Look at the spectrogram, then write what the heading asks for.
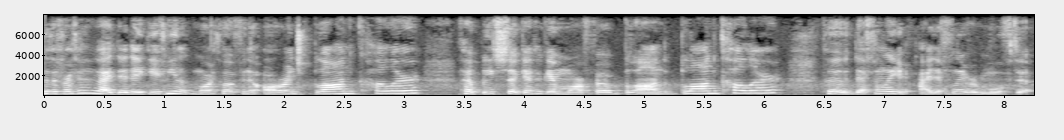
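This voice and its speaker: Over noticeable background noise, a woman with medium pitch and ordinary pitch variation talks at a very fast pace. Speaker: beauty vlogger. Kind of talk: casual vlog talk.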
